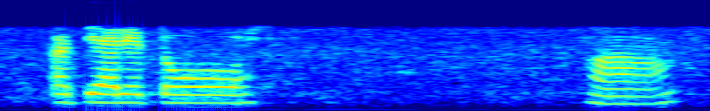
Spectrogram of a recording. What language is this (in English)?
Gujarati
